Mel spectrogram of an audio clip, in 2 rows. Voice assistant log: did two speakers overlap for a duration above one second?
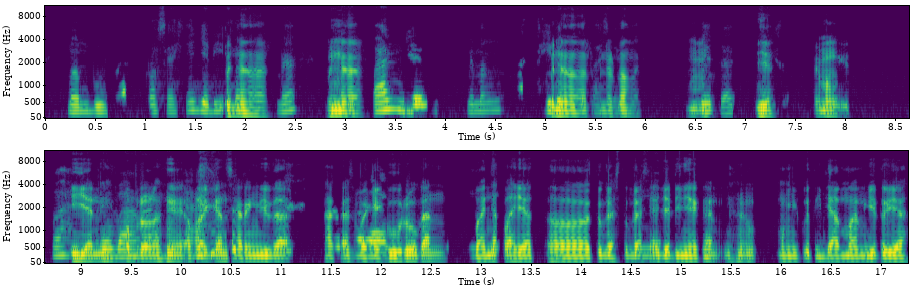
Yes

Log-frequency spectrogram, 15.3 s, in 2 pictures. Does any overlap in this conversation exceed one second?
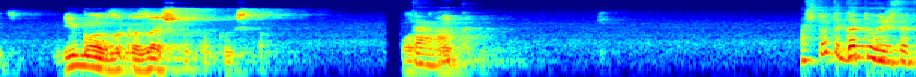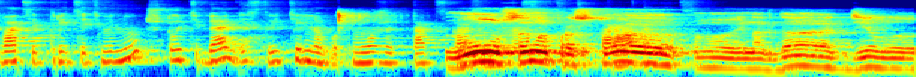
Yes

